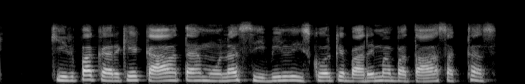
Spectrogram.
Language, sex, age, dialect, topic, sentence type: Chhattisgarhi, male, 18-24, Western/Budati/Khatahi, banking, statement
